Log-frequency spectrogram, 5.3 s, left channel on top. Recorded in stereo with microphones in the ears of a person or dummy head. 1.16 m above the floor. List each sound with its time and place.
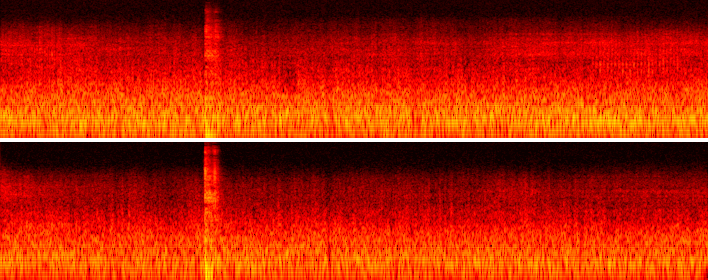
1.5 s a door slam: 60° right (ahead or behind), 0.5 m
